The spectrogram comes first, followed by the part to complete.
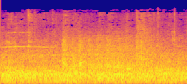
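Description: Giovanola steel hyper coaster train running along its track, a loud steady rumble of wheels on steel rails, with a brief high whine in the first second.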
